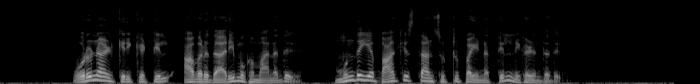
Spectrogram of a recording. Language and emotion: Tamil, neutral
